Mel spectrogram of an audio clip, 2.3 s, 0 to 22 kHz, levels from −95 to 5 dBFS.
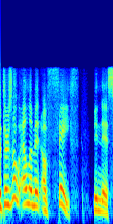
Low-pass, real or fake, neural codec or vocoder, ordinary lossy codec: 7.2 kHz; fake; codec, 16 kHz, 0.7 kbps, FocalCodec; MP3, 64 kbps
